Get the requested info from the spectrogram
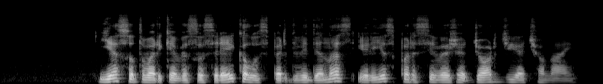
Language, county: Lithuanian, Vilnius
